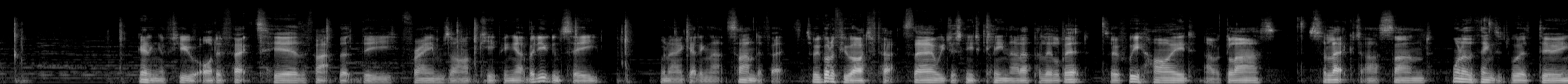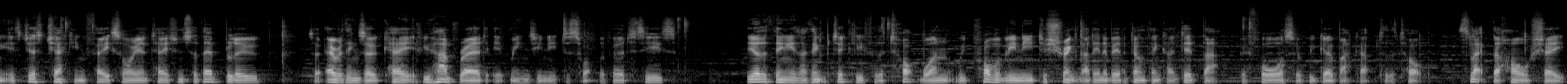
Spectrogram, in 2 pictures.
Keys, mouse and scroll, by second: 0.7 KP_0, 0.9 scroll up 1, 1.1 space, 3.1 space, 5.0 space, 10.5 Escape, 10.9 click, 11.9 h, 12.9 click, 15.7 click, 18.7 middle click, 22.4 click, 23.1 scroll up 1, 23.9-24.4 scroll up 1, 24.5 click, 25.7-26.3 scroll up 1, 26.7 shift+middle click, 28.1 click, 29.1 scroll down 1, 30.1 Tab, 30.3 a.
